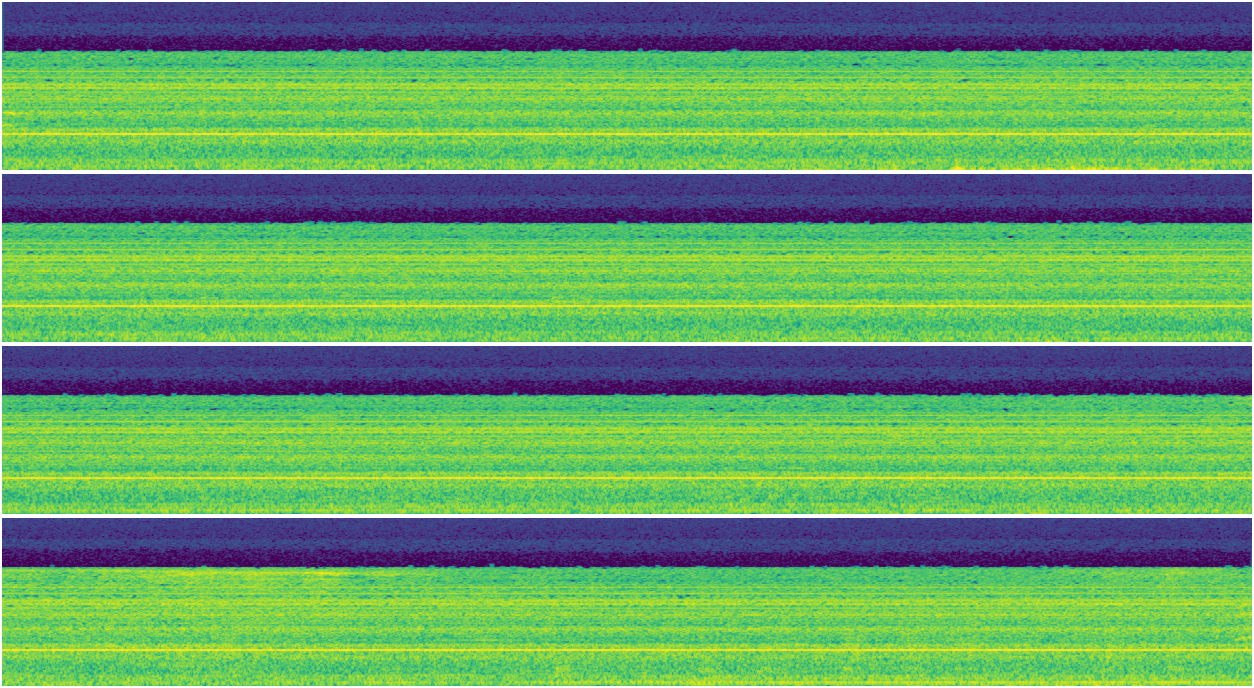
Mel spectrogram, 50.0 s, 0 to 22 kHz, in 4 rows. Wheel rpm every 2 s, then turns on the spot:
0, 0, 0, 0, 0, 0, 0, 0, 0, 0, 0, 0, 0, 0, 0, 0, 0, 0, 0, 0, 0, 0, 0, 0, 0.
none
